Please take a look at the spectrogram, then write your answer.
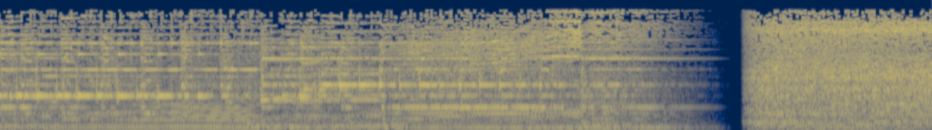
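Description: Steady tonal music plays for several seconds, then cuts out abruptly and gives way to a loud, dense wash of heavy road traffic on roads in Mazandaran province, northern Iran, during the Muharram holidays in Shahrivar.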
